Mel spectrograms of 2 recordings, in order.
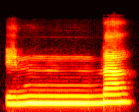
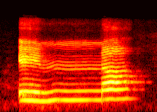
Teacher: there would be a ghunna for about 2 seconds. Inna.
